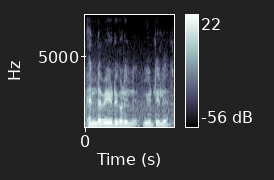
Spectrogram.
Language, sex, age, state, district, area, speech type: Malayalam, male, 18-30, Kerala, Kozhikode, rural, spontaneous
